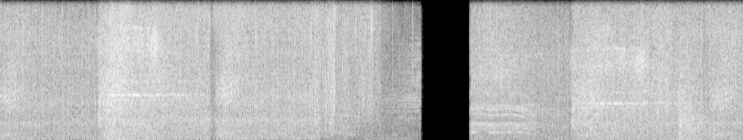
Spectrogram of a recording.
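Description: Fiery blasts and attack effects crackle rapidly in a game battle.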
